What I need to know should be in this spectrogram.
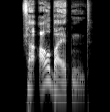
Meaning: present participle of verarbeiten
- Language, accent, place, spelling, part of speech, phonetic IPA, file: German, Germany, Berlin, verarbeitend, verb, [fɛɐ̯ˈʔaʁbaɪ̯tənt], De-verarbeitend.ogg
